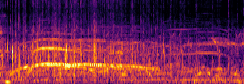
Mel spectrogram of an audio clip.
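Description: A crowd at a kabaddi tournament bursts into applause, a brief wash of clapping heard close, with a voice talking over it.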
